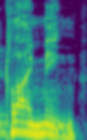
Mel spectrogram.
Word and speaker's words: climbing: When you say, as casually as though we all knew this, we used to pronounce the B in those days, climbing, you would think it's spelled C-L-Y-M-I-N-G, but it's actually spelled C-L-I-M-B-I-N-G.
